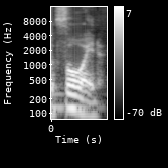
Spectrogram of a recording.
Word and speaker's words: V01D: But it's not spelled in the traditional way. It's spelled like V01D. But then it's called Void, right?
